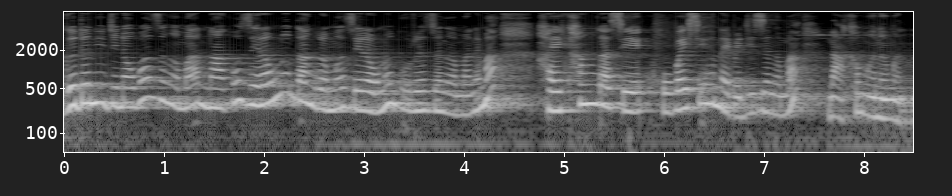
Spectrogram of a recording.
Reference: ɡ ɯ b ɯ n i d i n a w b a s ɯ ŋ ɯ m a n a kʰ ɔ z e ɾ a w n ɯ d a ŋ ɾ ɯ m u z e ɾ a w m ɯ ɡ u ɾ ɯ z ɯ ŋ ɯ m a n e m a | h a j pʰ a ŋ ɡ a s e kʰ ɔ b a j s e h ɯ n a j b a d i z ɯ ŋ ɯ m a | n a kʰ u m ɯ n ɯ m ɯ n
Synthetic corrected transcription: ɡ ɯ d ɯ n i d i n a w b a z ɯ ŋ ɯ m a n a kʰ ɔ z e ɾ a w n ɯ d a ŋ ɾ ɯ m ɯ z e ɾ a w n ɯ ɡ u ɾ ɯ z ɯ ŋ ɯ m a n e m a | h a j kʰ a ŋ ɡ a s e kʰ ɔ b a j s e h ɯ n a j b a d i z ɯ ŋ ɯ m a | n a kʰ ɯ m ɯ n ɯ m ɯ n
